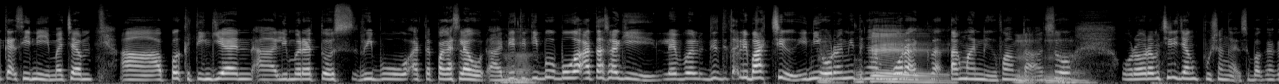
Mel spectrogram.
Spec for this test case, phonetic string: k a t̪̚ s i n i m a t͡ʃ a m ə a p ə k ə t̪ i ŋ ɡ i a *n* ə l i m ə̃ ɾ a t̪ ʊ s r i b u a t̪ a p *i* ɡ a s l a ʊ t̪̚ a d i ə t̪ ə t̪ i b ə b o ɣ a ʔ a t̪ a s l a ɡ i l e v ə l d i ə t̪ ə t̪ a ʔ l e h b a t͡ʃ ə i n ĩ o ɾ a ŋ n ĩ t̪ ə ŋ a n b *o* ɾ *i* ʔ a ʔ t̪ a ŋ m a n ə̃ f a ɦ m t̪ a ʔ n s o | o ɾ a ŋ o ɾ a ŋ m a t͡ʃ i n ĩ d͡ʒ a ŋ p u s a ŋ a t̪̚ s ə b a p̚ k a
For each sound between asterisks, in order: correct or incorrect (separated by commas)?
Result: correct, incorrect, correct, incorrect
